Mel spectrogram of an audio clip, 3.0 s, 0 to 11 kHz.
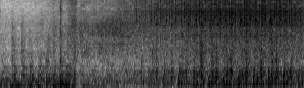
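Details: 2004 Chevy Tahoe V8, idled and lightly revved: a rough, uneven knocking runs through the low rumble; the owner wonders whether it is rod knock or a broken flexplate, cause not confirmed.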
